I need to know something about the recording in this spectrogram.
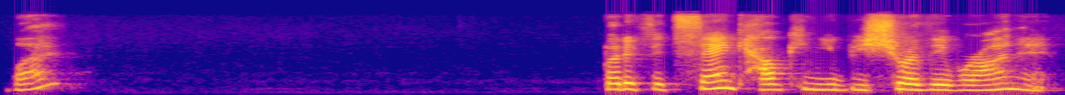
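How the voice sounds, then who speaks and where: A woman playing a gentle, emotional mother in a dramatic table read of a stage play. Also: a little high, fairly quick, close to an everyday voice. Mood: disbelieving, grief-stricken. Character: Norma, gentle mother shattered by terrible news.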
